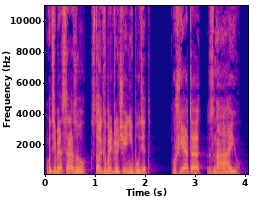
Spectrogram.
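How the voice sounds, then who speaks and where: A man's voice: low-pitched, very animated, moderate pace, creaky, fairly bright tone, exaggerated voice. A man doing a sleepy grumbling old tsar. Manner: blustering, drowsy. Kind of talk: audiobook character voice.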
